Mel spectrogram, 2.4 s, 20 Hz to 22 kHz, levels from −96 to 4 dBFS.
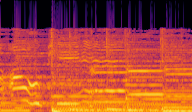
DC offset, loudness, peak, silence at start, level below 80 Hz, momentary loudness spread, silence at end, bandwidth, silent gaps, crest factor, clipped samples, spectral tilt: under 0.1%; -8 LUFS; 0 dBFS; 0 s; -16 dBFS; 2 LU; 0 s; 8.2 kHz; none; 8 dB; 0.4%; -5.5 dB/octave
